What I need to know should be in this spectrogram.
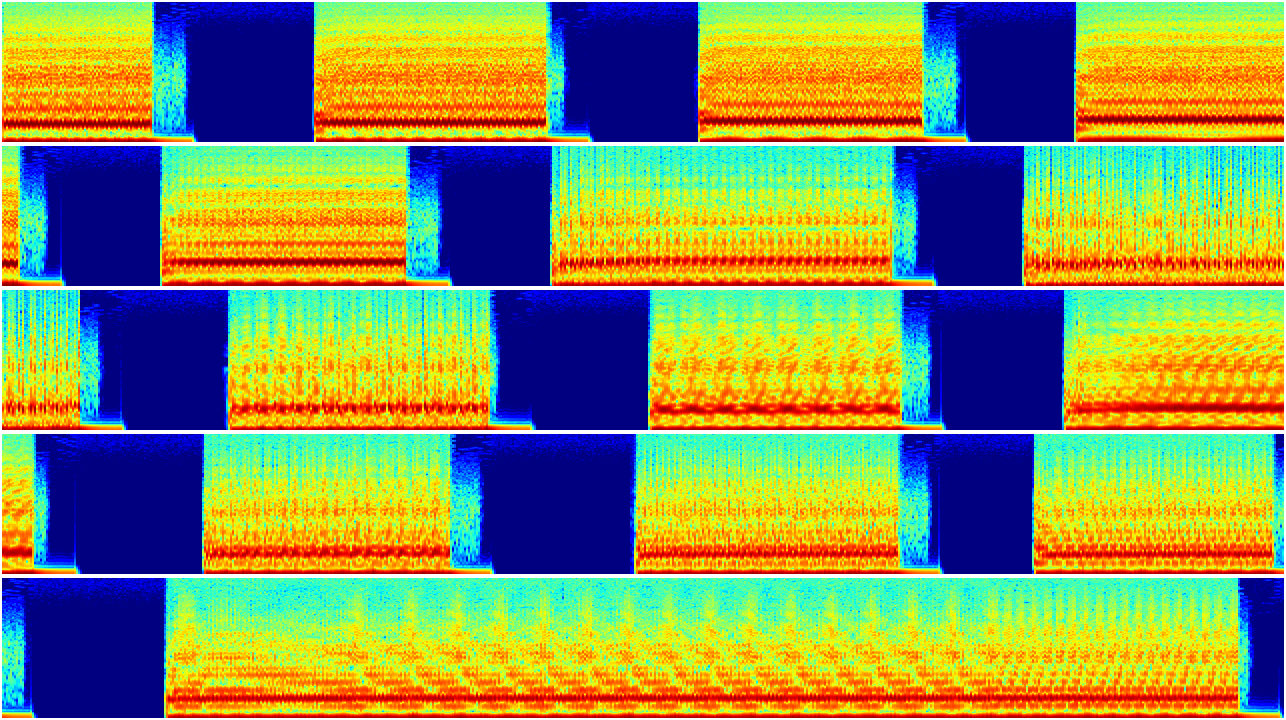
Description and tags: Some more Monotron-Duo sounds.
Still using the VST Tracker by MDA of Smartelectronix to provide a sub-oscillator to add to the monotron sound.
Not all sounds with the sub-oscillator sounded nice. I thought about not uploading this set, as most of the sounds are not very musically pleasant. - Althought there are a few that are ok.
Suspect that in some cases, the VST plugin is not very sucessfull at correctly tracking the pitch of the monotron sound.
Again, the last sound on the set is very unstable and wobbles a lot.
